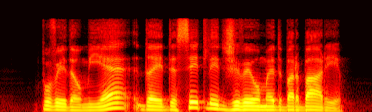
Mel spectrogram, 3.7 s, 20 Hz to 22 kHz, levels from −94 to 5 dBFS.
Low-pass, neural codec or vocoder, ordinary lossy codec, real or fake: 10.8 kHz; codec, 24 kHz, 0.9 kbps, DualCodec; none; fake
